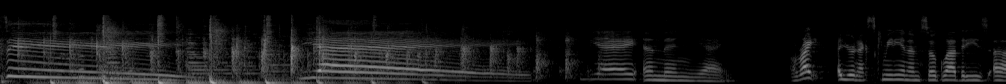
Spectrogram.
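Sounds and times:
audience clapping in time for a comedian: 0:00.0 - 0:05.9
speech: 0:08.1 - 0:10.0.

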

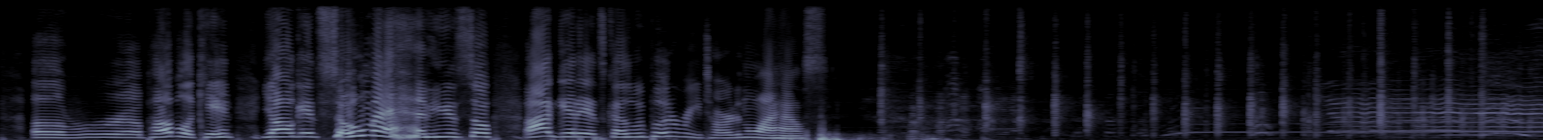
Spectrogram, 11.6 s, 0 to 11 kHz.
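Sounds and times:
speech: 0:00.2 - 0:07.2
small audience clapping rhythmically: 0:06.6 - 0:11.5.

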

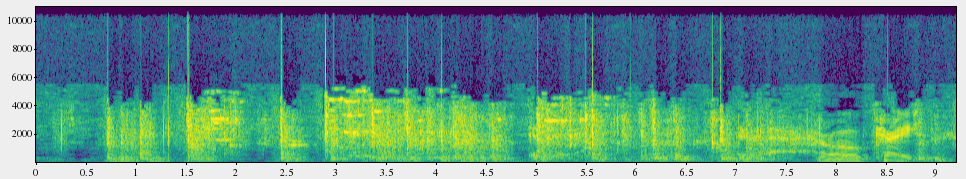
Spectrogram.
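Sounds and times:
crunching and clattering debris: 0:00.7 - 0:07.4
short wave radio set being smashed: 0:00.7 - 0:07.4
speech: 0:08.4 - 0:09.1.

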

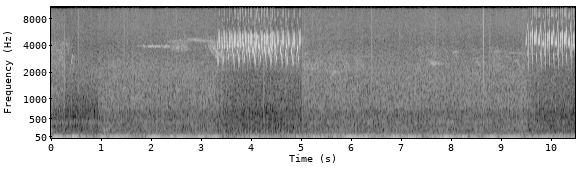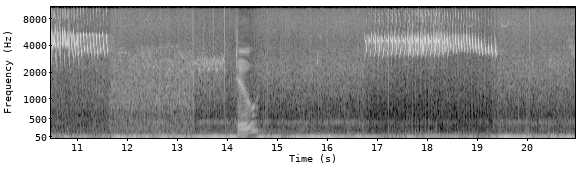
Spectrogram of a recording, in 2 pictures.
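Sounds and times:
steady low rumble: 0:00.0 - 0:20.9
faint chirps: 0:01.6 - 0:14.7, 0:16.7 - 0:20.9
Orange-crowned Warbler singing a high rapid trill: 0:01.7 - 0:06.3, 0:07.3 - 0:14.1, 0:16.7 - 0:19.6.

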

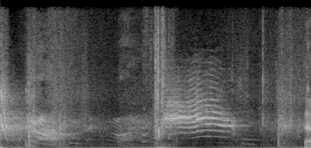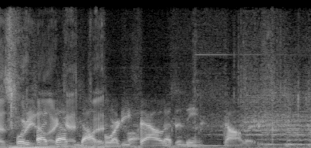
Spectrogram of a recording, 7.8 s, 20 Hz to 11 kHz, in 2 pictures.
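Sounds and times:
cat in a film scene meowing and yowling: 0:02.0 - 0:03.1
speech: 0:03.8 - 0:07.7.

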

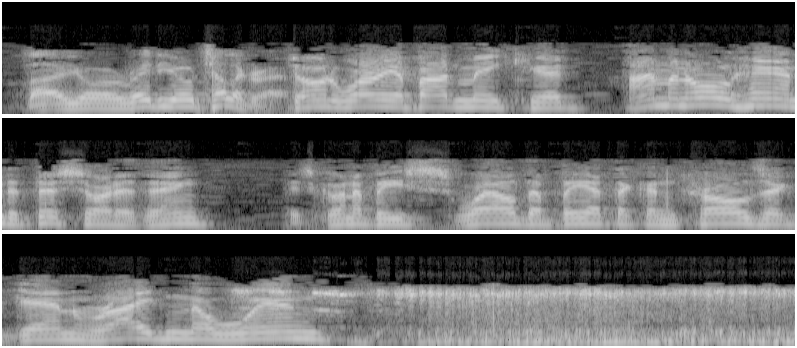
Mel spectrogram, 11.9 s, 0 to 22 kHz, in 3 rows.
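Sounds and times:
speech: 0:00.1 - 0:10.0
aircraft motor warming up before a flight: 0:09.5 - 0:11.8.

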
